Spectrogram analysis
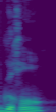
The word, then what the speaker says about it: grands: Il est le plus grand, elle est la plus grande, ils sont les plus grands, elles sont les plus grandes.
